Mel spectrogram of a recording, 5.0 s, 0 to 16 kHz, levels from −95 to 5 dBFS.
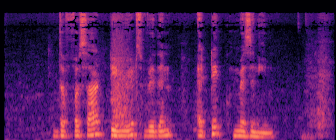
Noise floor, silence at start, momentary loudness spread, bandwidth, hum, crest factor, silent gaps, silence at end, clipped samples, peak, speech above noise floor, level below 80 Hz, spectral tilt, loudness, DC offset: -56 dBFS; 0.8 s; 17 LU; 12 kHz; none; 20 dB; none; 0.1 s; under 0.1%; -4 dBFS; 34 dB; -52 dBFS; -4.5 dB/octave; -22 LUFS; under 0.1%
